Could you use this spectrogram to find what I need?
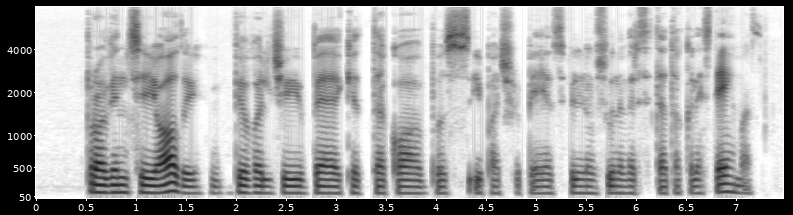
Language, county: Lithuanian, Šiauliai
